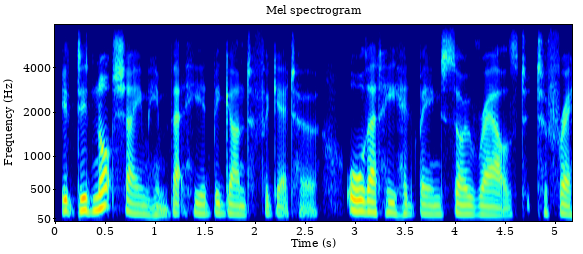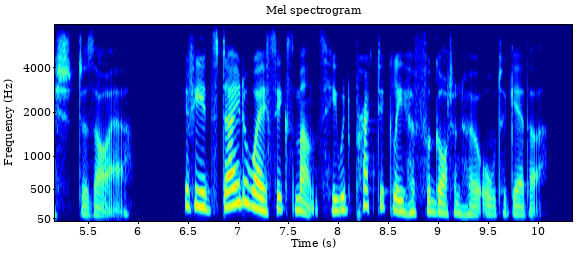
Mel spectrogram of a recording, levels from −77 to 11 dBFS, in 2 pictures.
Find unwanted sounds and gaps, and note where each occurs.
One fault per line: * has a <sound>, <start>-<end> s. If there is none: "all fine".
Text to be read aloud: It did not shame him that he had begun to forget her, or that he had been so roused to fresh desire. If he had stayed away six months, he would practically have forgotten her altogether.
all fine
